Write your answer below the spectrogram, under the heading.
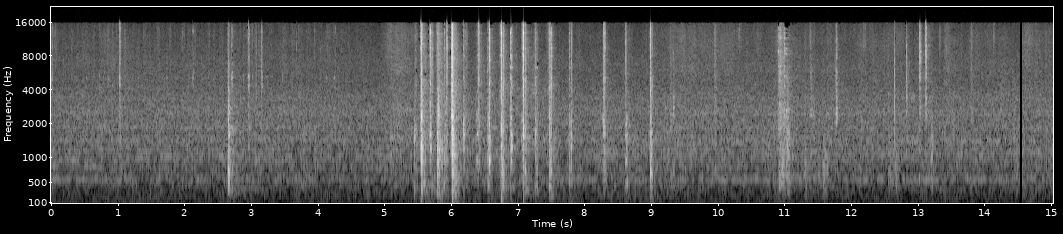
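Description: Sharp metallic clicks and taps from hands and parts at the throttle linkage of a rebuilt Rochester Model B carburetor: a single click a couple of seconds in, then an irregular run of a dozen or so louder clicks over about four seconds, and a few lighter ticks near the end.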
